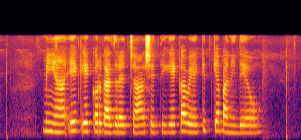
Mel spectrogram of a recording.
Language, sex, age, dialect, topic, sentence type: Marathi, female, 18-24, Southern Konkan, agriculture, question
